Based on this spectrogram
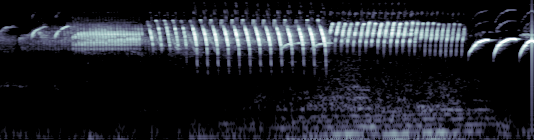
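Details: Male canary singing strongly, excited, to train young canaries and stimulate females: a loud high song of rising whistled notes, then rapid buzzy trills pulsing about three times a second, ending in upward swept whistles.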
